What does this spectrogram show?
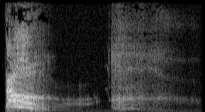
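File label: death, dialogue generic Italian; mohaa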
